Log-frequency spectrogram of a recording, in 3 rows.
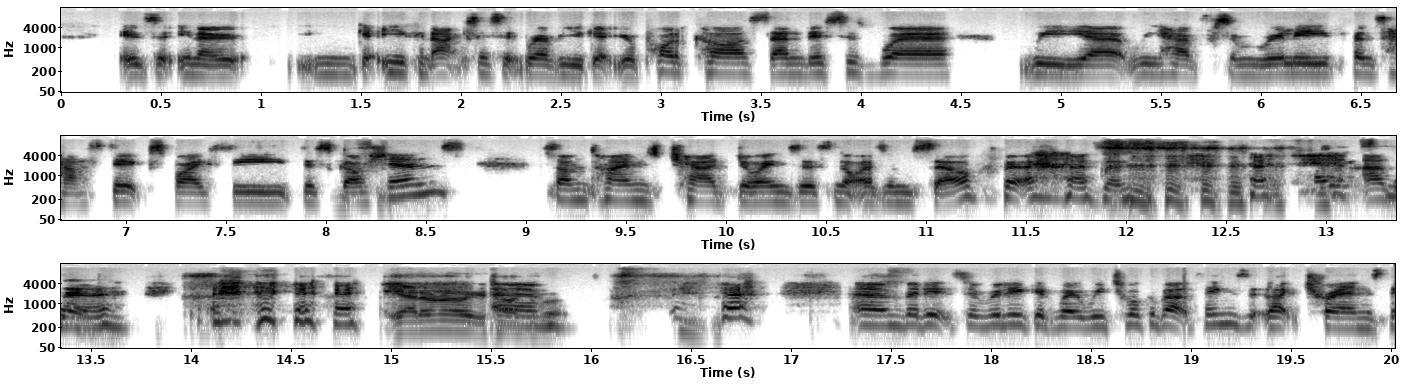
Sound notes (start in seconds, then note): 11.3 laughs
